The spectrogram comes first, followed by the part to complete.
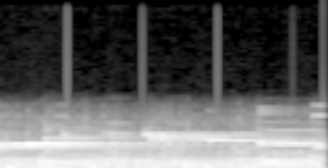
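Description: Maastricht town hall carillon playing a melody: bells struck one after another about every half second, each note ringing on under the next.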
